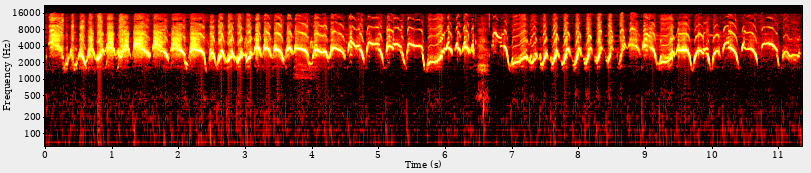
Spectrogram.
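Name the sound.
songbird singing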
